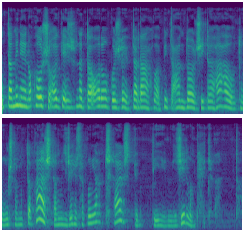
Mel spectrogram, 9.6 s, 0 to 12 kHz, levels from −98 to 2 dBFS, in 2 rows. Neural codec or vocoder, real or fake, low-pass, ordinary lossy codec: autoencoder, 22.05 kHz, a latent of 192 numbers a frame, VITS, trained on one speaker; fake; 9.9 kHz; none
